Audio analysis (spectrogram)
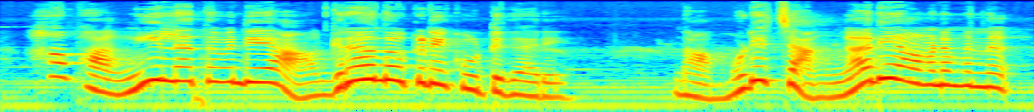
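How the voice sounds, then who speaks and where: Bossy cartoon fish, played by a woman: high and animated, sneering, scolding, sarcastic. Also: measured pace, faint music behind. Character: bossy, sneering pond fish guarding her water. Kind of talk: children's cartoon story voice acting.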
